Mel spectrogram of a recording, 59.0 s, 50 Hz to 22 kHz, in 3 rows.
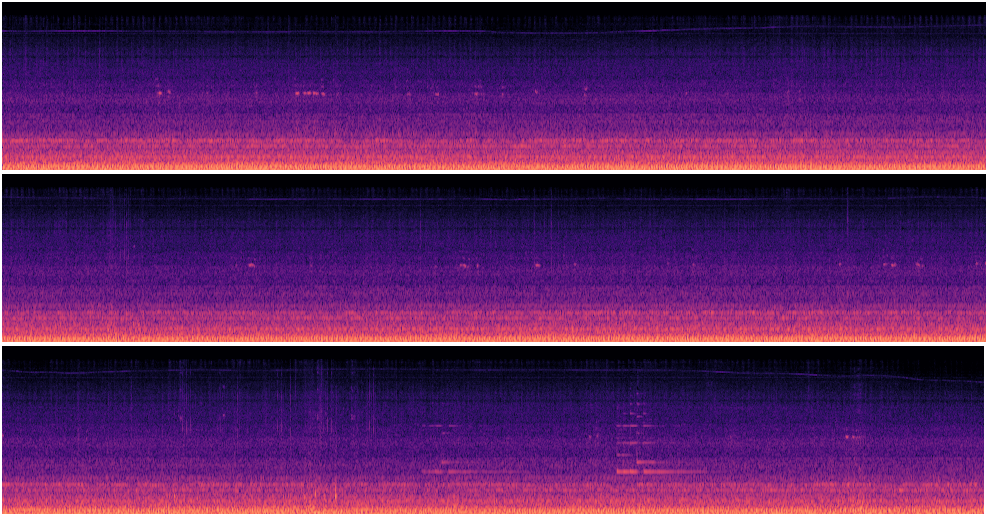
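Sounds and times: truck engine drone: 0:00.0 - 0:59.0
tyre and road noise: 0:28.1 - 0:59.0.

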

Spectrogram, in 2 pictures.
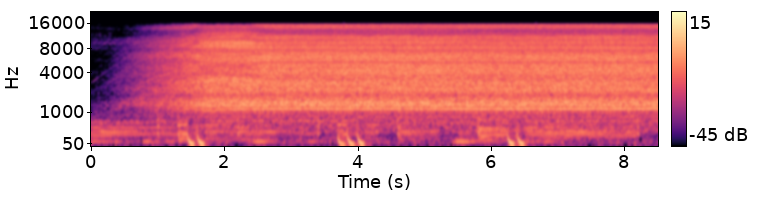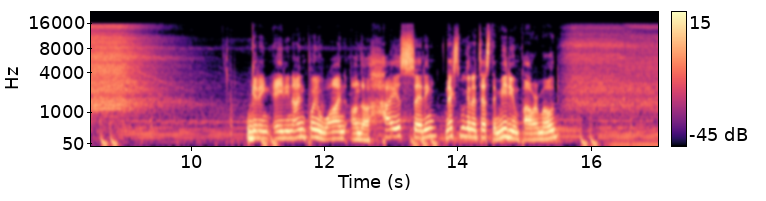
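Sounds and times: electric air blower whining: 0:00.0 - 0:10.4, 0:15.5 - 0:17.0.

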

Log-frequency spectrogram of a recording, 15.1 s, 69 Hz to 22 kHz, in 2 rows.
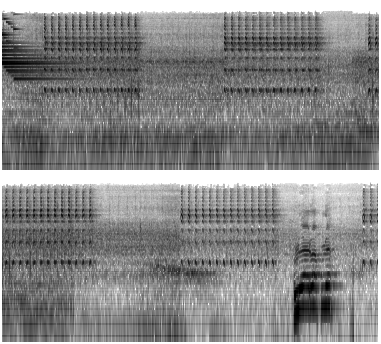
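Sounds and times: toy dog electronic yapping: 0:00.8 - 0:03.0, 0:04.4 - 0:09.7, 0:11.0 - 0:13.2, 0:14.7 - 0:15.0.

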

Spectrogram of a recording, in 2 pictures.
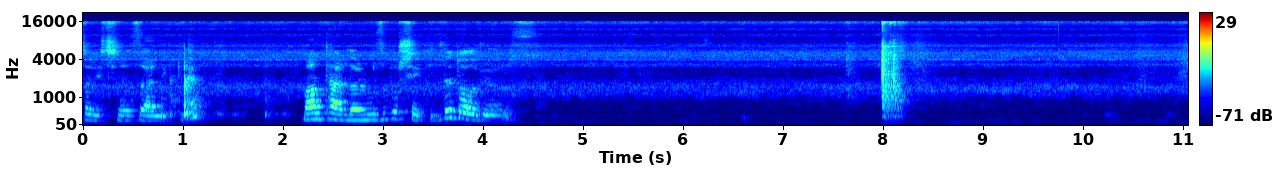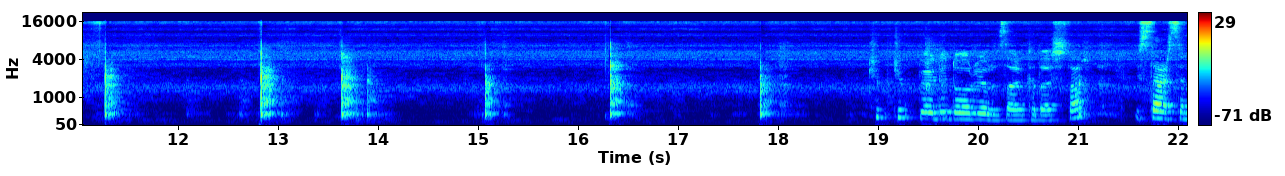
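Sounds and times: knife chopping on wooden board: 0:01.0 - 0:01.2, 0:11.2 - 0:11.5, 0:12.8 - 0:14.0, 0:15.0 - 0:15.3, 0:16.3 - 0:16.6, 0:17.8 - 0:18.1.

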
